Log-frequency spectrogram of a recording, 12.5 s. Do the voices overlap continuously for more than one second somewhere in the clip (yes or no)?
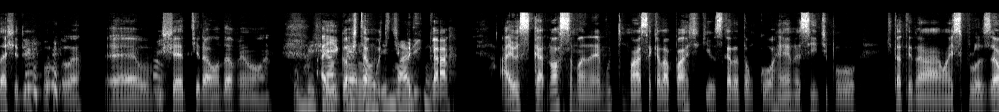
yes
